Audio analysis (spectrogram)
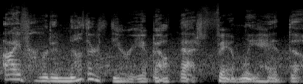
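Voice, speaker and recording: An actor voicing a curious, skeptical man fishing for gossip in a nosy, brisk way. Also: fairly high pitch, animated, creaky, background noise. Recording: game cutscene over loud music.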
